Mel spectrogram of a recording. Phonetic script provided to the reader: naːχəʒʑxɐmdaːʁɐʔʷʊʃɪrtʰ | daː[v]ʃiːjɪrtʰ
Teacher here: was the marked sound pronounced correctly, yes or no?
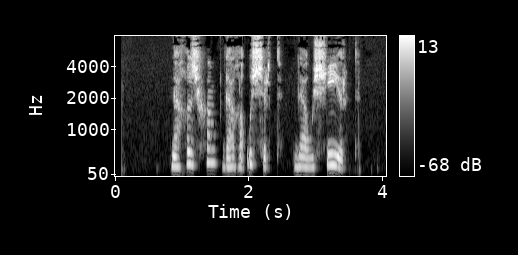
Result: no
